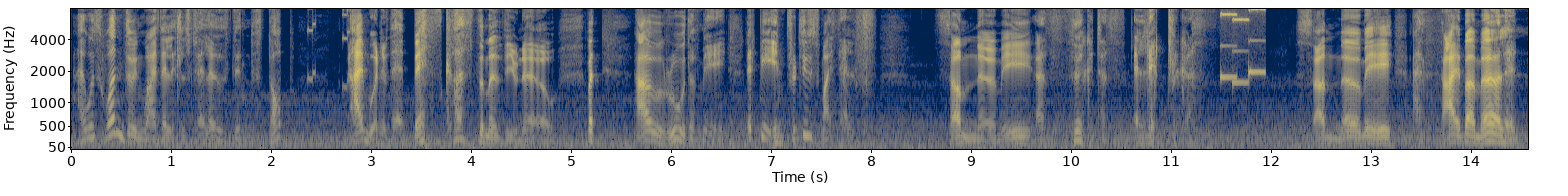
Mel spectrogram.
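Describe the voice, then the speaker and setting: A man's voice: mid-range voice, sing-song, normal speed, background noise, close to an everyday voice. An actor playing an eccentric, self-important male techno-wizard in a comedy audio drama, with flowery, pompous manners. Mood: grandly courteous.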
